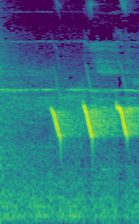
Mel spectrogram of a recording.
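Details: White-rumped shama in the morning, a training recording for birds: three short downslurred whistled notes spaced about a third of a second apart over a faint steady tone and low hum.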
